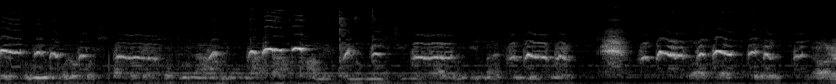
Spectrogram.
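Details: Indoor pet cockatiel repeatedly whistling short flat and upslurred phrases while television anime dialogue and soundtrack continue underneath.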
